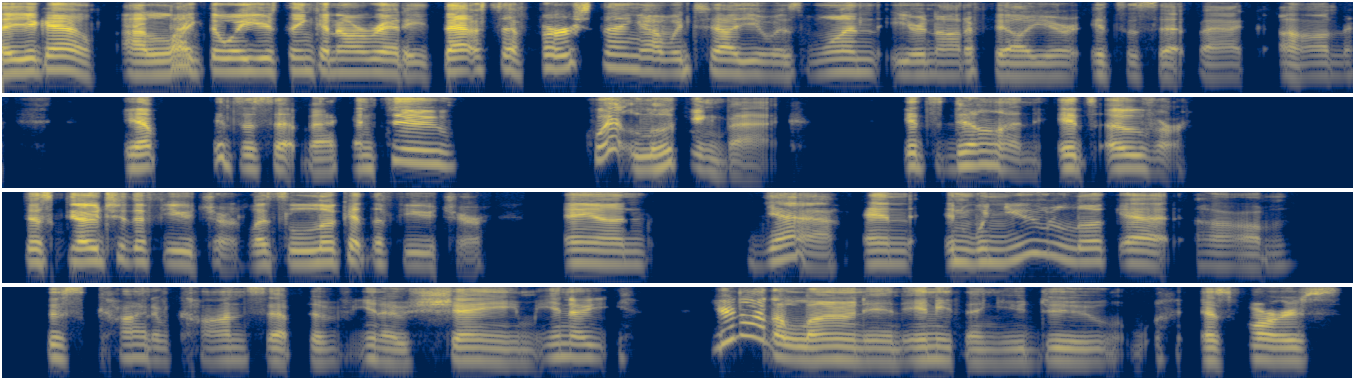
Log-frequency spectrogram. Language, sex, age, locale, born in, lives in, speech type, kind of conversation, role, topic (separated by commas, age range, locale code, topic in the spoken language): English, female, 55-59, en-US, United States, United States, conversation, advice, advisor, How can I stop feeling ashamed and move forward after a personal failure?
